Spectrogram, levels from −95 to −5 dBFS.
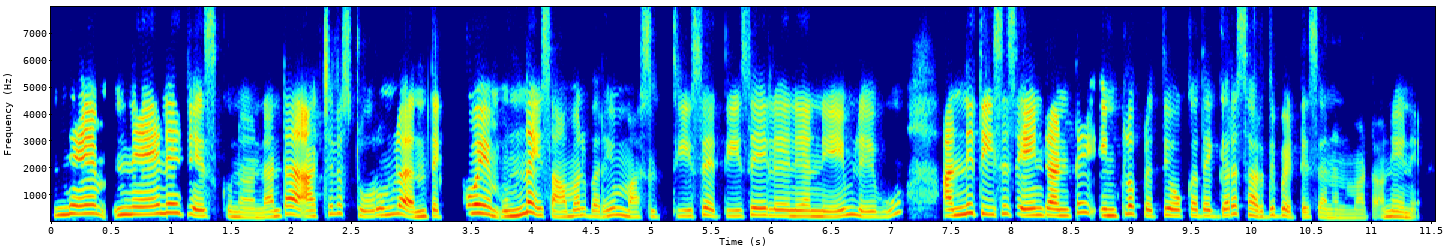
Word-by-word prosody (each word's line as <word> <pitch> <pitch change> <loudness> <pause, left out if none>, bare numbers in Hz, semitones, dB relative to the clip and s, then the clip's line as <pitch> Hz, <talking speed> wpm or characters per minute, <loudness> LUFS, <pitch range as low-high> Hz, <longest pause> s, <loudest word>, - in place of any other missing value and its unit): నేన్ 305 0 +6 0.3
నేనే 295 +4 +5
చేసుకున్నానండి. 180 -7 -3
అంటే 215 +9 -1 0.2
యాక్చువల్‌గా 290 +8 -5
స్టోర్ 205 -2 -6
రూమ్‌లో 270 +4 0
అంత 200 +4 -2
ఎక్కువేం 305 - +3
ఉన్నాయి, 245 +6 +4
సామాన్లు 210 +5 -2
మరి 205 +4 -4 0.2
మస్సలు 180 +2 -9
తిసే 215 +4 -2
తీసేయలేనియన్ని 215 -3 -1
ఏమి 255 +4 -2
లేవు. 190 +3 -7 0.5
అన్ని 275 +7 +2
తీసేసి 285 +1 -2
ఏంటంటే 245 +5 +3 0.2
ఇంట్లో 285 +6 0
ప్రతి 225 +3 -2
ఒక్క 225 +1 -6
దగ్గర 225 +5 -3
సర్ది 235 +1 -3
పెట్టేసానన్నమాట 150 -5 -8 0.2
నేనే. 175 -4 -6
225 Hz, 140 wpm, -25 LUFS, 195-265 Hz, 0.5 s, నేన్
